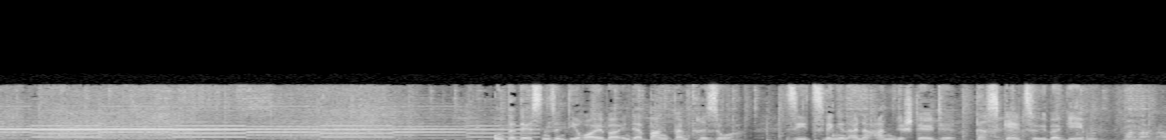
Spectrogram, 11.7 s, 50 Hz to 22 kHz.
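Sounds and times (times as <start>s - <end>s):
patrol car engine noise: 0.0s - 4.9s
traffic rumble: 0.0s - 5.0s
police patrol car sirens wailing in two-tone bursts: 0.0s - 5.4s
speech: 5.0s - 11.6s.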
